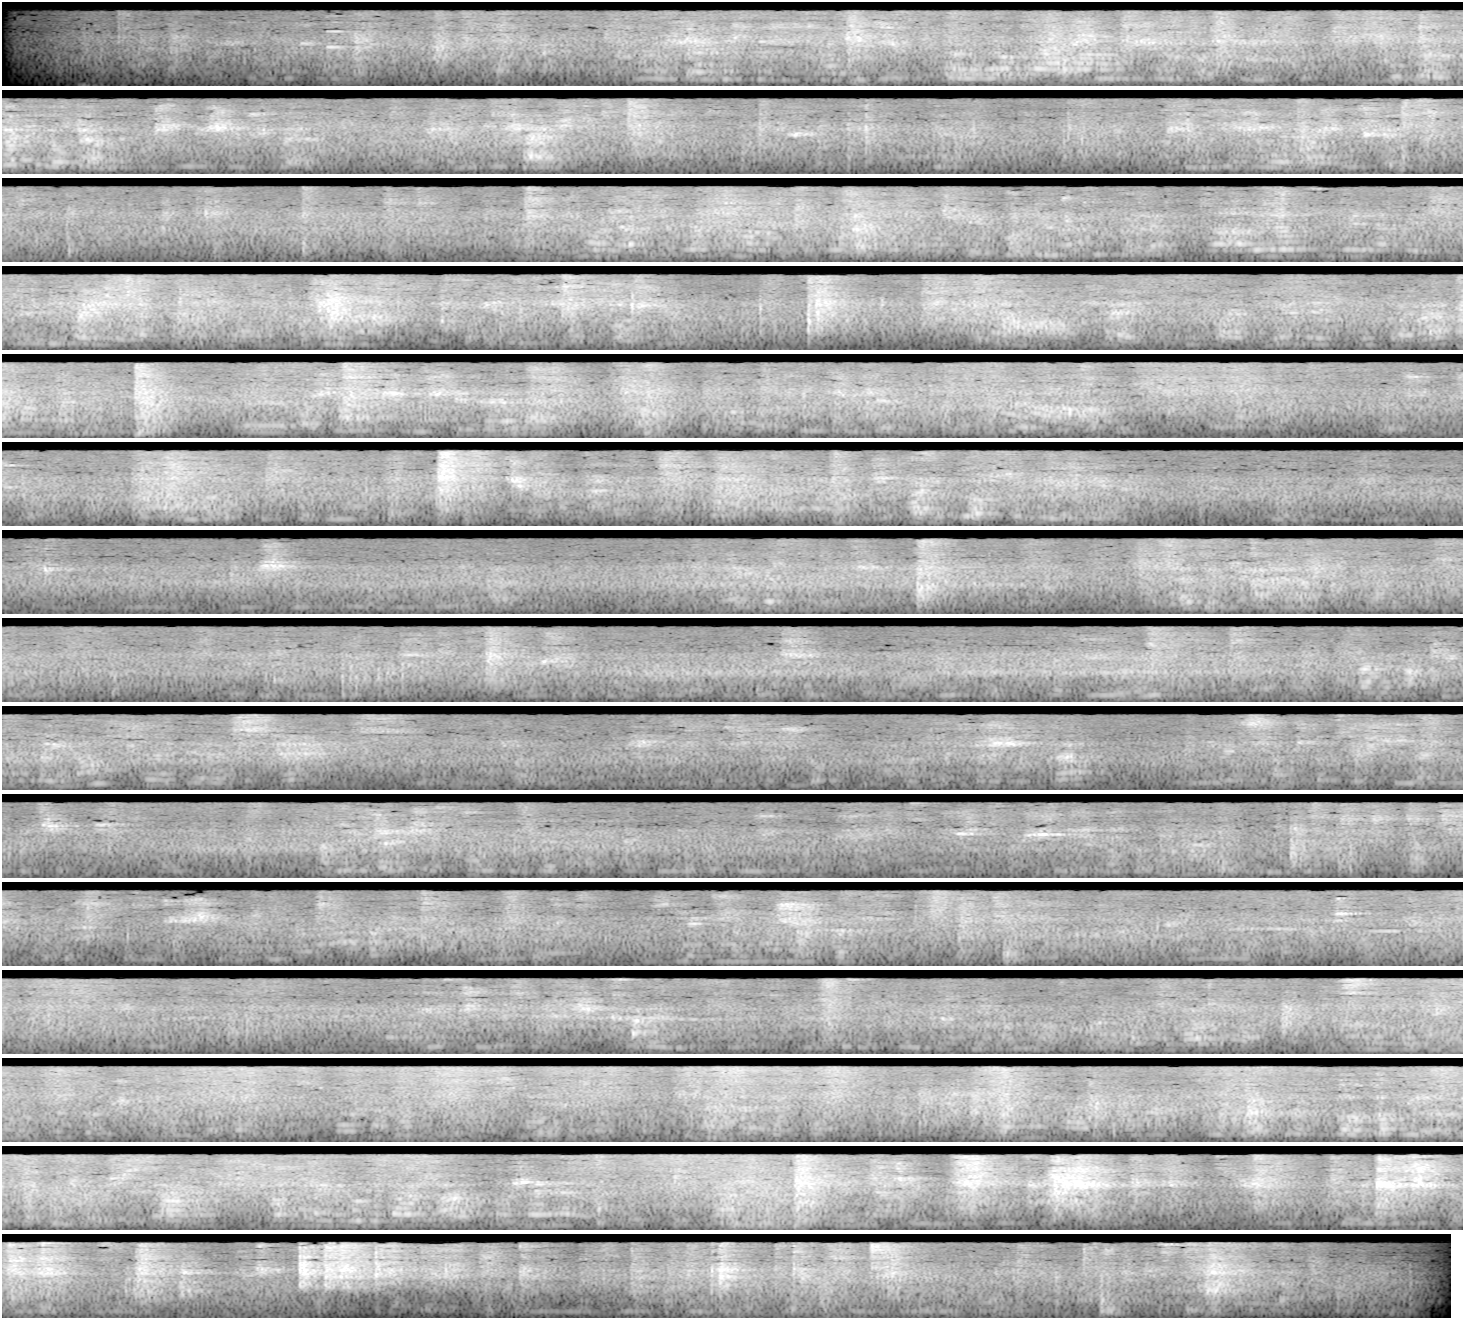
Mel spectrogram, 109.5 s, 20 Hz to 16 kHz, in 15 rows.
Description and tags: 23.09.09: between 17.00 and 18.00, Poznań, pharmacy on Strzelecka street.
people, voices, poznan, drugstore, cashdesk, pharmacy, publicspace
